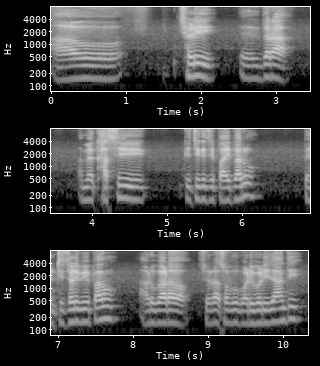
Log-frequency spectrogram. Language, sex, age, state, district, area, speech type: Odia, male, 60+, Odisha, Kendujhar, urban, spontaneous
